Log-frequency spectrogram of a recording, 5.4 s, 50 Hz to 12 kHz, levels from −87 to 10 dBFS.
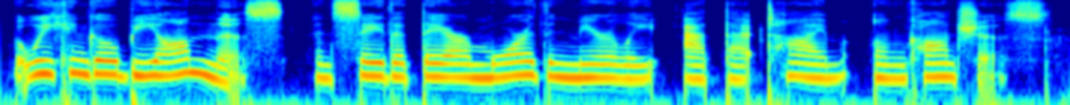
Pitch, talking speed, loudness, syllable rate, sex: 220 Hz, 200 wpm, -19 LUFS, 4.8 syllables/s, female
